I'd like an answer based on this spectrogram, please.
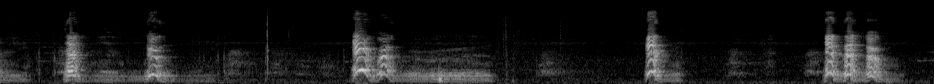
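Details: Kane, an Alaskan Malamute puppy, lets out short, sharp barks and yelps in irregular bursts, about six in all, with a longer growly, rumbling stretch near the middle and faint speech between calls.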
